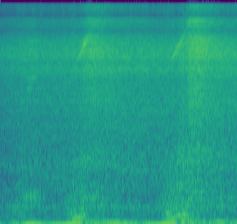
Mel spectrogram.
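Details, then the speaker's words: Accident-damaged Fiat Punto Abarth petrol engine, warm, revved a few times: it picks up cleanly with a steady low growl, and the earlier clicking has eased. An injection warning light remains, and a Fiat diagnostic tool is thought to be needed. The engine sounds mechanically healthy. "Elle elle roule bien, tu vois. Enfin, elle prend bien ses tours et tout."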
